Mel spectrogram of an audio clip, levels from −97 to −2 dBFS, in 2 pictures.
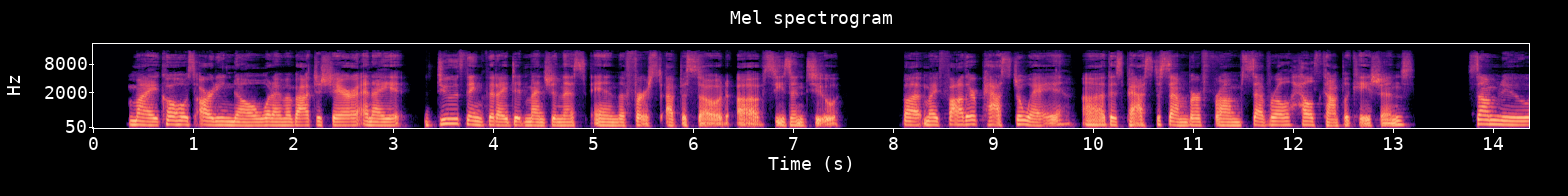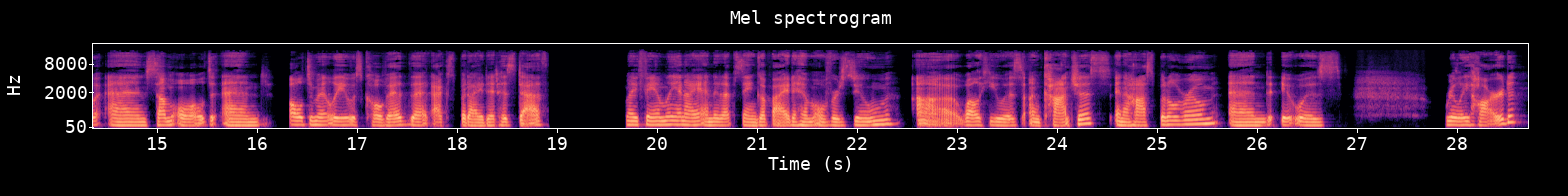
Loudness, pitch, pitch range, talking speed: -19 LUFS, 165 Hz, 155-180 Hz, 165 wpm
